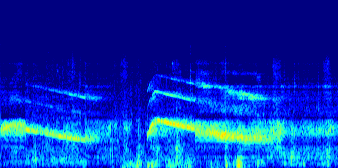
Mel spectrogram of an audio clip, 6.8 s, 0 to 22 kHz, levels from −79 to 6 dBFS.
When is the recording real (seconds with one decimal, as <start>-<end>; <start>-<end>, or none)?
0.5-1.7; 2.2-3.9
